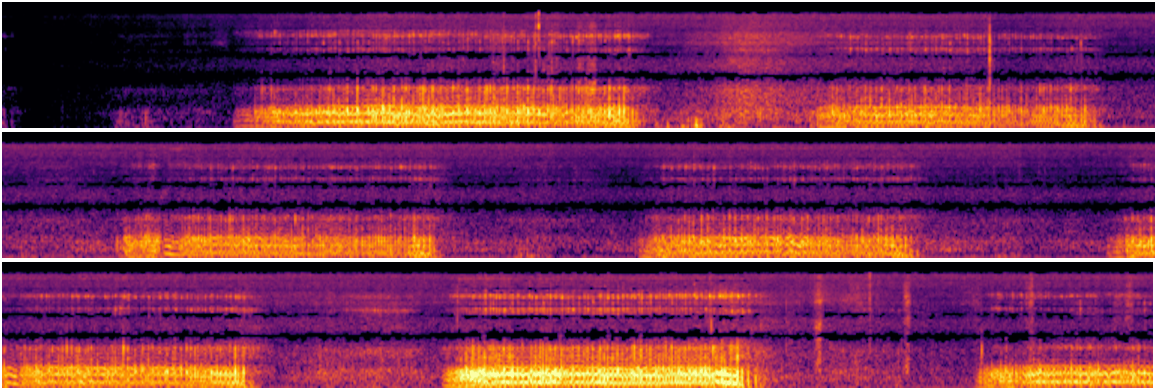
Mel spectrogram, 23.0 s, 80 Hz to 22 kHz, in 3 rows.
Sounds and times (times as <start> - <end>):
Snoring: 0.8 - 7.4, 8.4 - 10.7, 11.9 - 13.8, 15.1 - 17.2, 17.8 - 20.5, 21.9 - 23.0.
